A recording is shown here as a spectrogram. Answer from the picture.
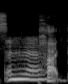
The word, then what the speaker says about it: pâte: So it used to be spelled P-A-S-T, but now it's spelled P-A-T-E. But you translated the word P-A-T-T-E, which means paw or leg of an animal. – Yes. – So you translated, so you, it, they sound almost the same.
